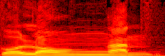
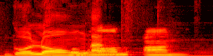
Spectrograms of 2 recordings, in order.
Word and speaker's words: golongan: Yes, so we have the ang sound again. Golongan. Golongan.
